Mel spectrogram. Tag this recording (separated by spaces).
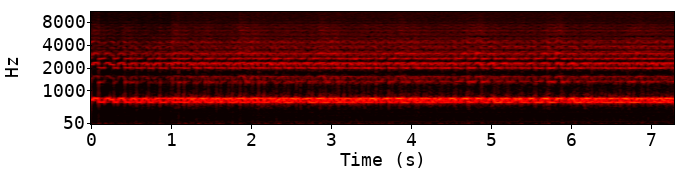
exotic warble call birds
